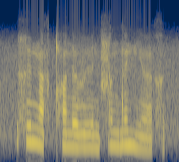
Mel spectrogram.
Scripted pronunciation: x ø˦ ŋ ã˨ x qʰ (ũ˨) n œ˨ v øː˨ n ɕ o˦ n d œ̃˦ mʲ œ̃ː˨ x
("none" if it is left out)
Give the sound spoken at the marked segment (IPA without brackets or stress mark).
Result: ũ˨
